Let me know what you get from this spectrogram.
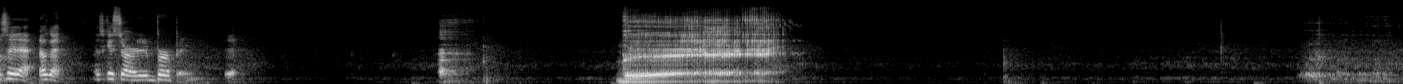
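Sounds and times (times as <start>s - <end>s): person burping: 4.4s - 4.8s, 6.2s - 8.0s, 13.0s - 14.0s.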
